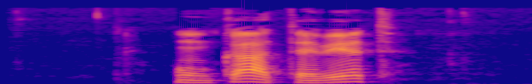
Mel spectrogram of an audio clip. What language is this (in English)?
Latvian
